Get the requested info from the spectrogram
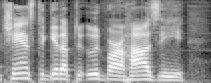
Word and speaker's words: Udvar-Hazy: Udvar-Hazy.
